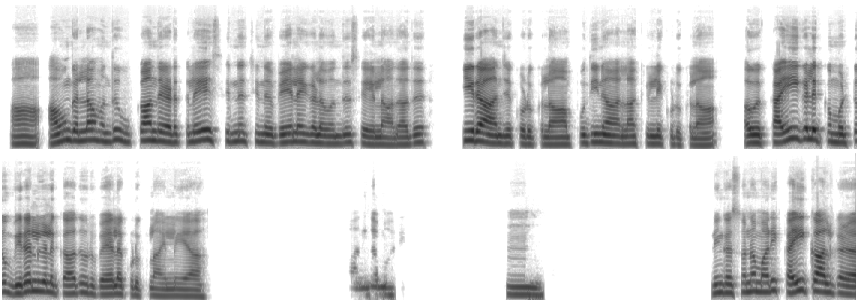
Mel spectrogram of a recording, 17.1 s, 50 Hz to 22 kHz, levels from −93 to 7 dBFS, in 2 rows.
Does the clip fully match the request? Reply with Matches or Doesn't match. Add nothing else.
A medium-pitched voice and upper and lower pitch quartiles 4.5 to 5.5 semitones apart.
Matches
